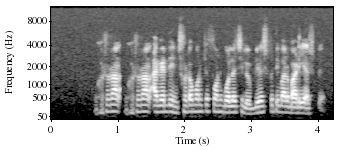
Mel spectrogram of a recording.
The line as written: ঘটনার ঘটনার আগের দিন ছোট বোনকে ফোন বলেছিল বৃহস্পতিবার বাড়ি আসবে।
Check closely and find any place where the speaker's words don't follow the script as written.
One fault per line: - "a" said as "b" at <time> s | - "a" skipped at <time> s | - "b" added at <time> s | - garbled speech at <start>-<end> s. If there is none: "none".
none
